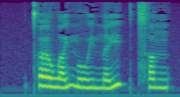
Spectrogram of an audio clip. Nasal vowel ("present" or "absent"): absent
